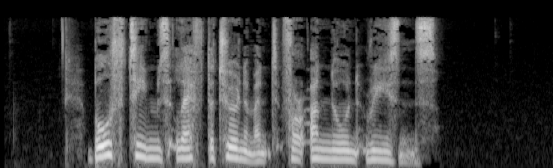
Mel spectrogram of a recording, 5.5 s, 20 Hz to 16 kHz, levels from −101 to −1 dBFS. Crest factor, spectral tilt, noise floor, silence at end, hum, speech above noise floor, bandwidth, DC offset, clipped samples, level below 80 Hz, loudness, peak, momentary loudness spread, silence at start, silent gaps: 20 dB; -3 dB/octave; -80 dBFS; 1.2 s; none; 60 dB; 12 kHz; under 0.1%; under 0.1%; -62 dBFS; -20 LUFS; -4 dBFS; 8 LU; 0.6 s; none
